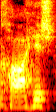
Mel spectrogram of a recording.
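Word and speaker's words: خواہش: हैं चाहिए हम बोलते ख्वाहिश मगर लिखने में हम्म उसको लिखेंगे ख्वाहिश मगर पढ़ने में हम्म उसको ख्वाहिश ही पढेंगे तो यहां पर वायु लिखा हुआ रहेगा मगर वो साइलेंट रहेगा तो दोस्तों अब मैं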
